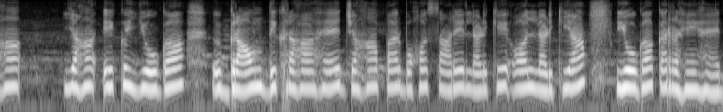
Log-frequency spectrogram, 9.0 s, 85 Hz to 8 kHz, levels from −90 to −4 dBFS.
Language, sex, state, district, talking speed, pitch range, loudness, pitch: Hindi, female, Bihar, Gopalganj, 135 wpm, 220-240 Hz, -18 LUFS, 230 Hz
